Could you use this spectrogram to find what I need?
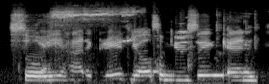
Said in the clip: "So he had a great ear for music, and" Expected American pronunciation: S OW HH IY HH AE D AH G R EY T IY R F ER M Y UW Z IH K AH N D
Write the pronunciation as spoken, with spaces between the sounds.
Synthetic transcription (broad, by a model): S OW HH IY HH AE D AH G R EY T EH L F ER M Y UW Z IH K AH N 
